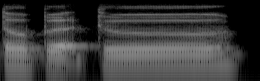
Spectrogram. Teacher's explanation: Wa in tubdu, nun sukun bertemu dengan huruf ta, bacaan ikhfa dibaca samar-samar, ba sukun dibaca qalqalah, baca memantul ya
